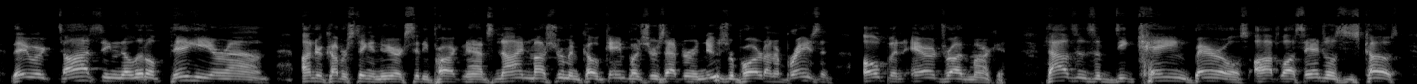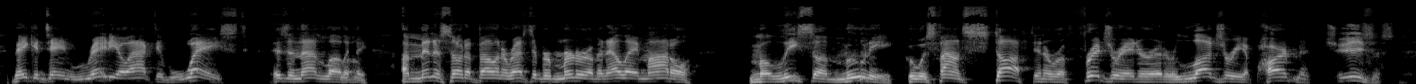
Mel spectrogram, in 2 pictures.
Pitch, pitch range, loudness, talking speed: 145 Hz, 130-155 Hz, -27 LUFS, 150 wpm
